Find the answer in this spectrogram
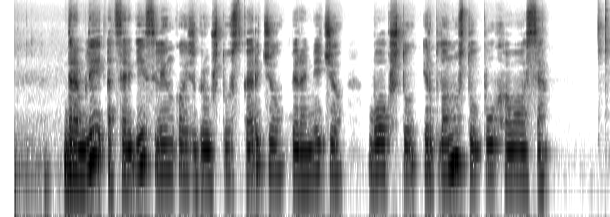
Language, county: Lithuanian, Klaipėda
